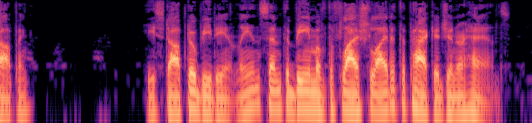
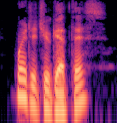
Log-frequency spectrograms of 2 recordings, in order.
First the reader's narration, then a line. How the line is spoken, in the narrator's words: she asked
